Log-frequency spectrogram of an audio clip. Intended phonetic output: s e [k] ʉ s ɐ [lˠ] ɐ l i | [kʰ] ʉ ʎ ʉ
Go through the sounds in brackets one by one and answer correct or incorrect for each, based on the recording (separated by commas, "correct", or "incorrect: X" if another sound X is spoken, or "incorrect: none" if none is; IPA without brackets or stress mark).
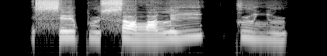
incorrect: p, correct, incorrect: k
